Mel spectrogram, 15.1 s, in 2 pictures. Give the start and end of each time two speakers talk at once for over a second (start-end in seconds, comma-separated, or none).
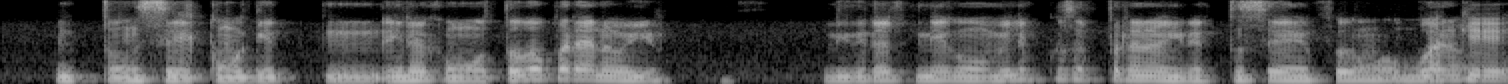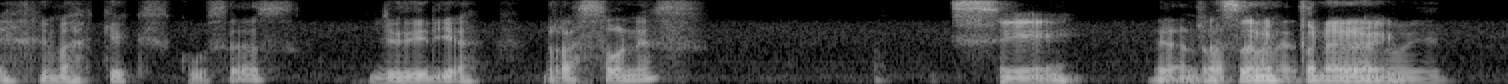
13.3-14.6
